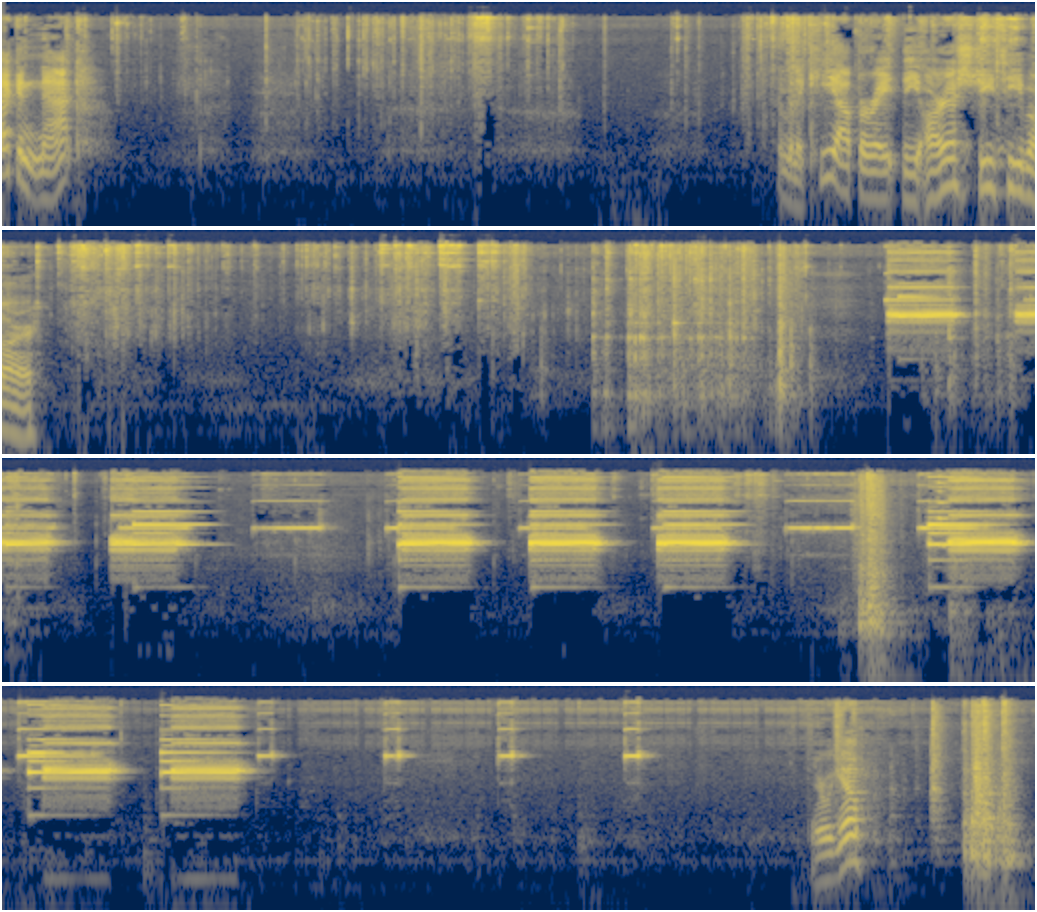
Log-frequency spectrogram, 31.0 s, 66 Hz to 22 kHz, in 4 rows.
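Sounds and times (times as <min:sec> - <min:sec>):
faint clicks and rustling: 0:00.8 - 0:06.2
fire alarm horns: 0:14.4 - 0:25.4.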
